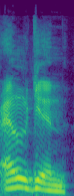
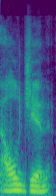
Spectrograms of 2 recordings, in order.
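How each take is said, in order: First: It is said the British way. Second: It is said the local American way.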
